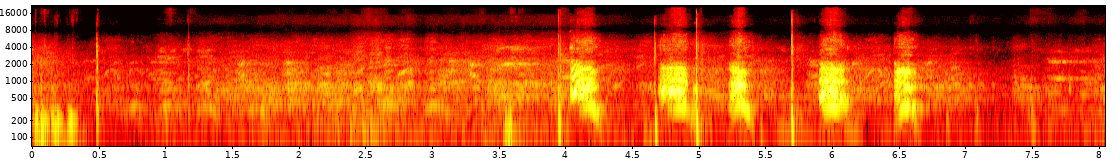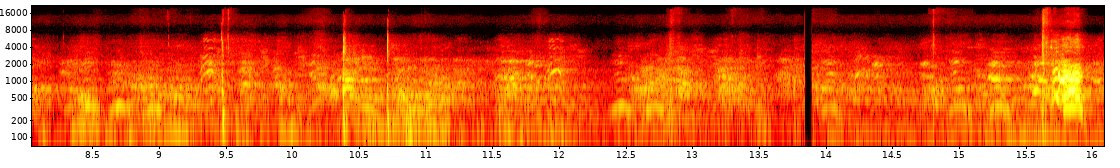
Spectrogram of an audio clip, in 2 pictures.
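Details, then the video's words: Seven-month-old working Presa Canario puppy G'Bomba de la Arena during first-ever protection training (Schutzdienst), AVD e.V.; a quick burst of barks around the middle, then scuffling, rustling and occasional voices, with more barking at the end. "Working Presa Canario puppy / AVD e.V. / Schutzdienst / first time ever 7mon."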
